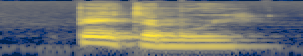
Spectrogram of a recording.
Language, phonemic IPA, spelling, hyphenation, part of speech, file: Dutch, /ˈpeː.təˌmui̯/, petemoei, pe‧te‧moei, noun, Nl-petemoei.ogg
- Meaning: godmother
